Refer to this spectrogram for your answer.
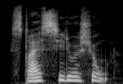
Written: stresssituation

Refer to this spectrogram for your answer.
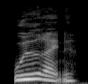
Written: UDRUNDEN

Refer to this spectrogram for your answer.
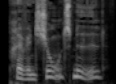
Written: præventionsmiddel

